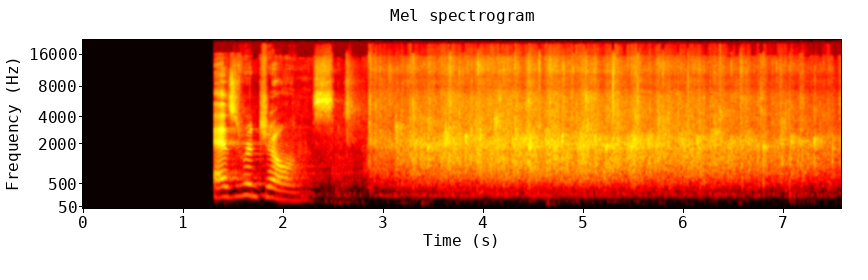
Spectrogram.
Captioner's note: audience applauding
